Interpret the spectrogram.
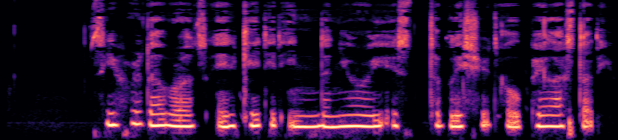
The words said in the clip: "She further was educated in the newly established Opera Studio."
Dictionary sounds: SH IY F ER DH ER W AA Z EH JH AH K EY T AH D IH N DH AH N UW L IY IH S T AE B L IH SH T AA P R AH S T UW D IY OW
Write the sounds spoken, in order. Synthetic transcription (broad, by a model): S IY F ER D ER W AA Z EH JH AH K EY T AH D IH N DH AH N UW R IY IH S T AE B L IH SH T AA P L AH S T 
